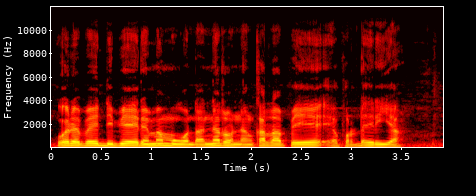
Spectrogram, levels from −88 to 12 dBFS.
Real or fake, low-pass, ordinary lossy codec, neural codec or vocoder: real; 10.8 kHz; none; none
